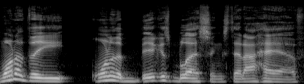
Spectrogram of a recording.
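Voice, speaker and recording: The speaker has an American accent and talks at a fairly slow pace. The recording is very clean, with a silent background. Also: man. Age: 30s. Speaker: pastor. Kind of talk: casual chat.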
